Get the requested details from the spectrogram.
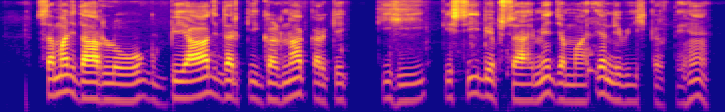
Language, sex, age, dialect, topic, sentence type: Hindi, male, 25-30, Awadhi Bundeli, banking, statement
